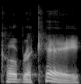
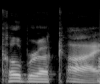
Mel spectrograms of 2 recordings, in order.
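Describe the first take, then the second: First: The second word rhymes with 'day'. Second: The second word rhymes with 'eye'. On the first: The speaker calls it wrong. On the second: The speaker calls it right.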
